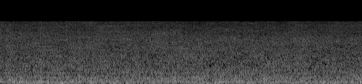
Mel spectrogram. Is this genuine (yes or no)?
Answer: no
